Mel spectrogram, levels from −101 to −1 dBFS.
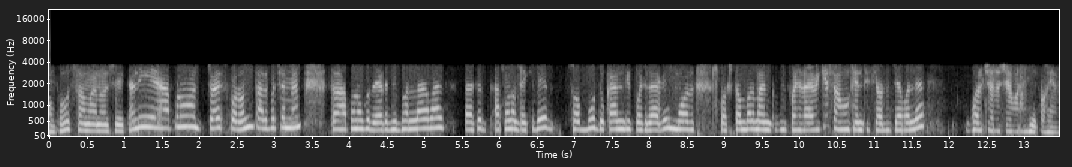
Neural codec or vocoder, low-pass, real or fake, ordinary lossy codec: none; 3.6 kHz; real; none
